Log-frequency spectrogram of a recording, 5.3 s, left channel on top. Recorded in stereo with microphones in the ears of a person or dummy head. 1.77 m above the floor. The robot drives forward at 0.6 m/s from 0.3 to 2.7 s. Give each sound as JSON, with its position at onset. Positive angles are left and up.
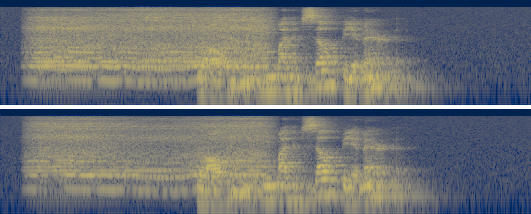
{"t": 2.0, "sound": "a man speaking", "side_deg": -25, "distance_m": 1.0}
